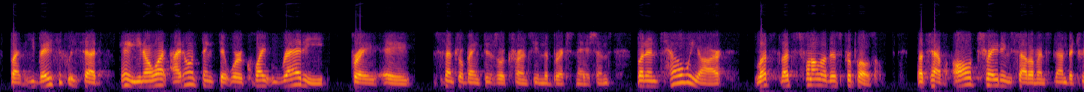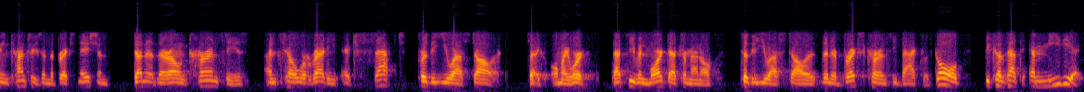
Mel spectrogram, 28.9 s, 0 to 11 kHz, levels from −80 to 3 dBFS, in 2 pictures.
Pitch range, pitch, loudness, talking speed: 115-155 Hz, 130 Hz, -18 LUFS, 170 wpm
